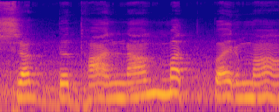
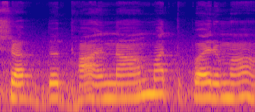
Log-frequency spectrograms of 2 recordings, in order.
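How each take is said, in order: No difference in how they are said.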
